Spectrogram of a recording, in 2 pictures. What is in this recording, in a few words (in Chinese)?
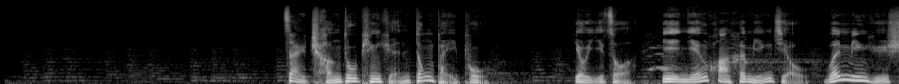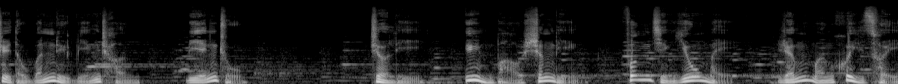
男 纪录片; 舌尖年味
